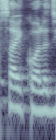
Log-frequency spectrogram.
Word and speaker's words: psychology: have the silence right the P of psychology is silent the knife of The K of night is silent.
